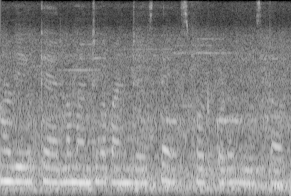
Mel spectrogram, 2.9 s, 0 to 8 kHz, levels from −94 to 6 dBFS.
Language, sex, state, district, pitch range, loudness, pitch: Telugu, female, Andhra Pradesh, Krishna, 215-225 Hz, -13 LUFS, 220 Hz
